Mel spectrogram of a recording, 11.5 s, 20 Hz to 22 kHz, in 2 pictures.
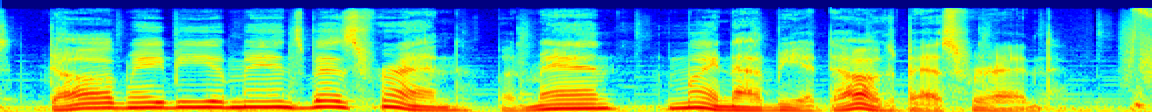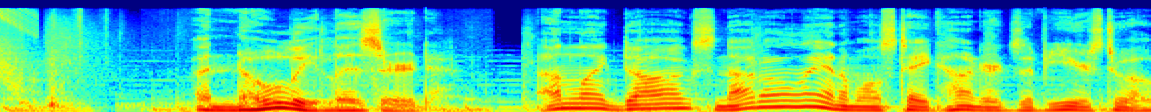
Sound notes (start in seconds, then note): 5.6 electricity buzzing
